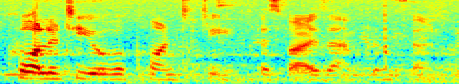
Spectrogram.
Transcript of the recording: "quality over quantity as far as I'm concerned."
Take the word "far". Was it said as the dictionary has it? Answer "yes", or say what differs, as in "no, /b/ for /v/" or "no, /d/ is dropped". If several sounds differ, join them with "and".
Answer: yes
